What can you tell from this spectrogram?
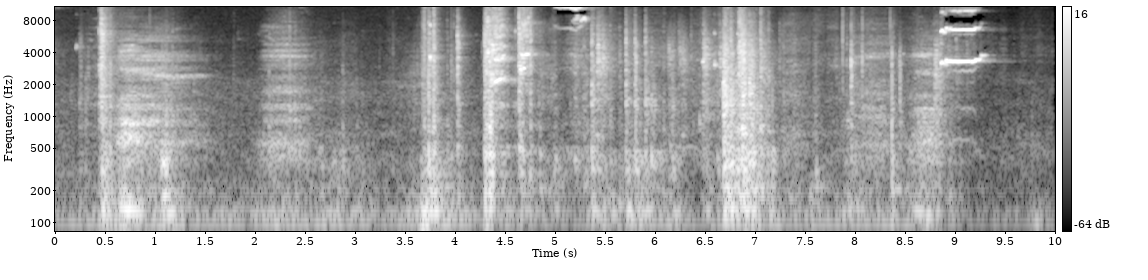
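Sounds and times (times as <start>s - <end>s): hinge squeal: 8.9s - 9.5s.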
